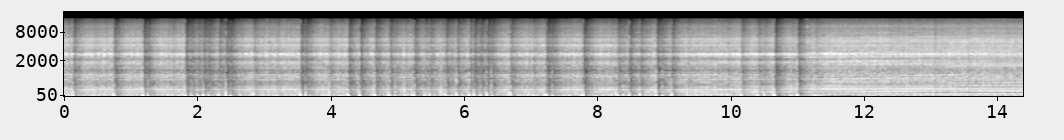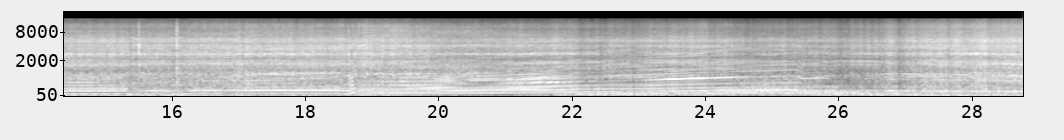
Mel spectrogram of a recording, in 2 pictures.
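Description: Inline-four sport bike engine running at road speed, with wind buffeting the microphone for the first ten seconds or so. Later the engine note climbs steadily for about five seconds as the bike accelerates, then drops back and holds steady.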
